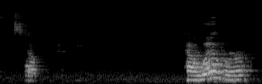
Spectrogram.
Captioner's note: audio cuts out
